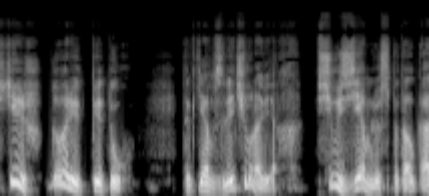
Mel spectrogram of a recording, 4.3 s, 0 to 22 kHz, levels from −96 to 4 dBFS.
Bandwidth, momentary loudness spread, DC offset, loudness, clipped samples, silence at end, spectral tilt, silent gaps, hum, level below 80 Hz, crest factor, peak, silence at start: 9.8 kHz; 14 LU; under 0.1%; -16 LUFS; under 0.1%; 0 s; -6 dB/octave; 1.77-1.82 s, 3.07-3.14 s; none; -62 dBFS; 16 dB; 0 dBFS; 0 s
